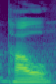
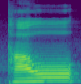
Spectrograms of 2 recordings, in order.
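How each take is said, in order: First: ਥਾਉ closed on a short u; short u ending. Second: ਥਾਉ with the final vowel dragged long; overlong ending. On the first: Teacher correcting learners, ਥਾਉ with short ending. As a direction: keep the end of ਥਾਉ brief, not lengthened. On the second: Teacher showing the mistake to avoid, ਥਾਉ drawn out. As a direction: stretch the end of ਥਾਉ too far. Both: Shown as a demonstration. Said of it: "ਲੰਬਾ ਨਹੀਂ ਕਰਨਾ".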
